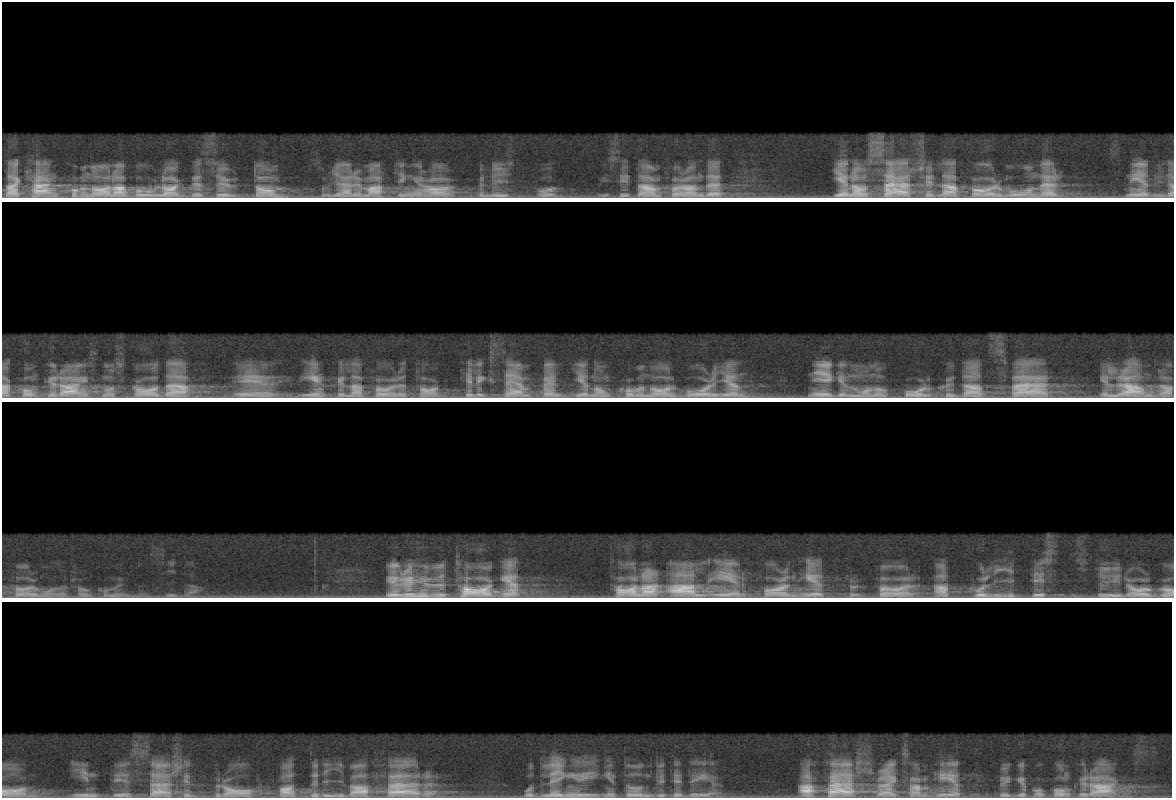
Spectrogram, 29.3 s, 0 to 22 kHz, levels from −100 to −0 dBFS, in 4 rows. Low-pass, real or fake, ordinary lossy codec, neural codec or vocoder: 7.2 kHz; fake; none; vocoder, 44.1 kHz, 128 mel bands every 256 samples, BigVGAN v2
